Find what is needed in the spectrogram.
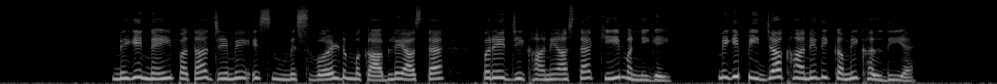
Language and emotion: Dogri, sad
